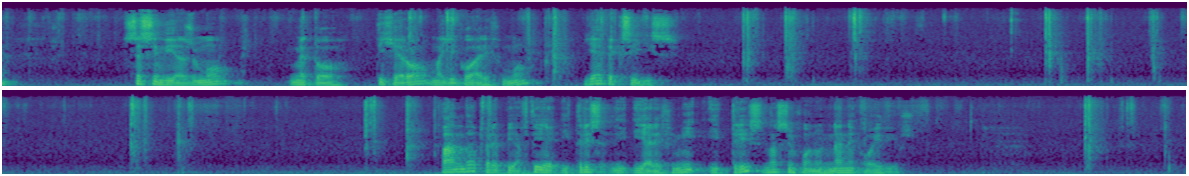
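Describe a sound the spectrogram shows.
A small box taps and rattles in hands.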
